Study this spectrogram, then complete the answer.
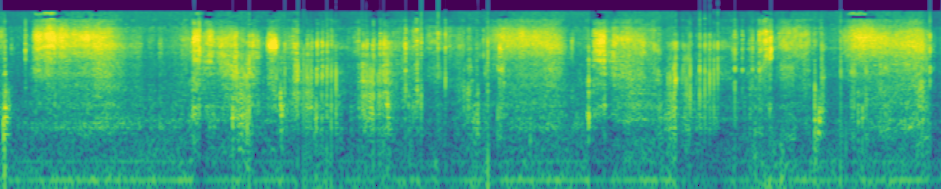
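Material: Glossy paper.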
